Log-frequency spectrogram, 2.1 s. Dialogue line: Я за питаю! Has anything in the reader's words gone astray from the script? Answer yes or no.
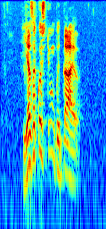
yes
